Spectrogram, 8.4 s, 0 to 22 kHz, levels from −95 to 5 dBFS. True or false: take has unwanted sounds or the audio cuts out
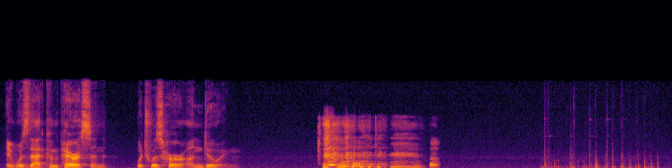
true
